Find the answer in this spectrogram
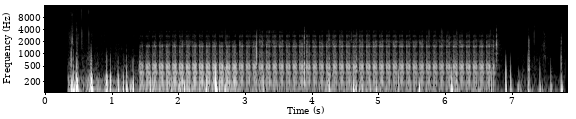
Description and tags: Recording of a steam iron in use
